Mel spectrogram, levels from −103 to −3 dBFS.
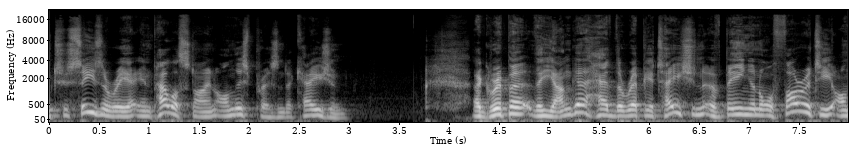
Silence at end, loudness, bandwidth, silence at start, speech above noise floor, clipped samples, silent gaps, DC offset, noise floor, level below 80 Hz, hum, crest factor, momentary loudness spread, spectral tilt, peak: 0 s; -29 LUFS; 18 kHz; 0 s; 53 dB; under 0.1%; none; under 0.1%; -81 dBFS; -62 dBFS; none; 20 dB; 13 LU; -7 dB/octave; -8 dBFS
